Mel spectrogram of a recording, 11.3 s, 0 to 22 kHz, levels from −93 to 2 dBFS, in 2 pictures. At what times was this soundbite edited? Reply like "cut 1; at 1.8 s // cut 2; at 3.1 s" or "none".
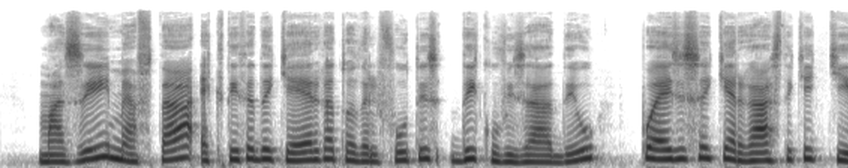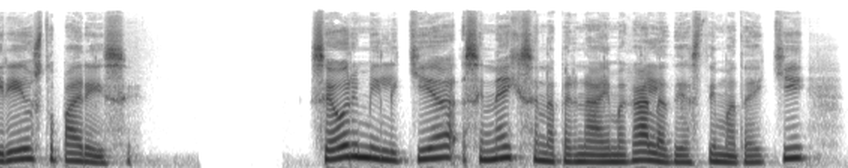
cut 1; at 4.1 s // cut 2; at 7.5 s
